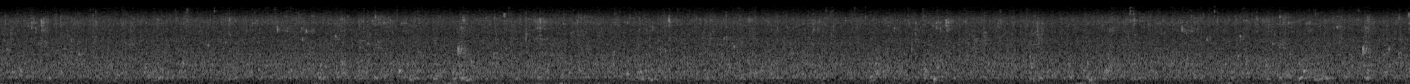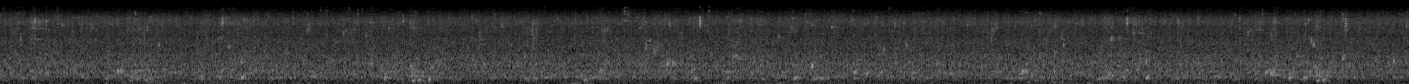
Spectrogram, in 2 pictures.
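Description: Steady rain: an even hiss with small drop ticks scattered through it.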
